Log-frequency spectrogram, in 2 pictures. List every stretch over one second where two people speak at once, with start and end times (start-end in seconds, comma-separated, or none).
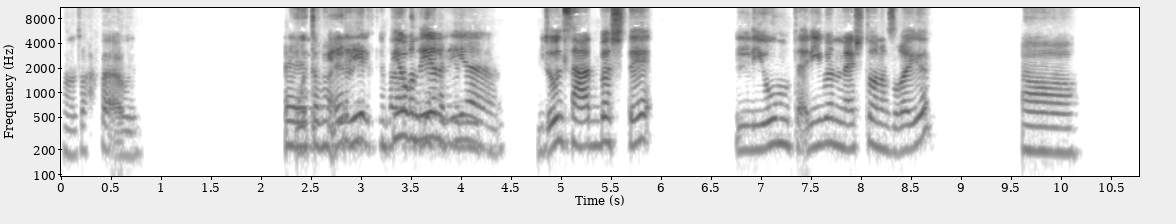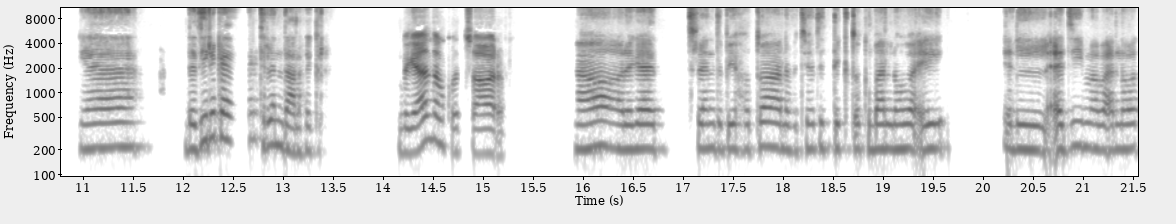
2.3-4.3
